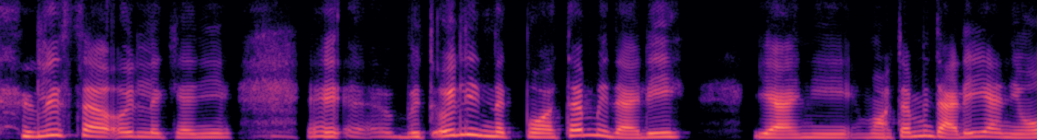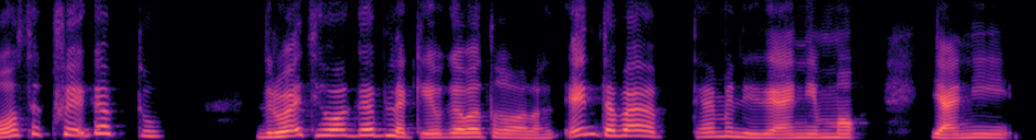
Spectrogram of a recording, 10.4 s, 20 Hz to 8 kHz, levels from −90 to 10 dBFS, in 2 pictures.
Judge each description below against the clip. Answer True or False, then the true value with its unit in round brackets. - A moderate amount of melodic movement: False (5.8 semitones)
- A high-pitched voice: True (230 Hz)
